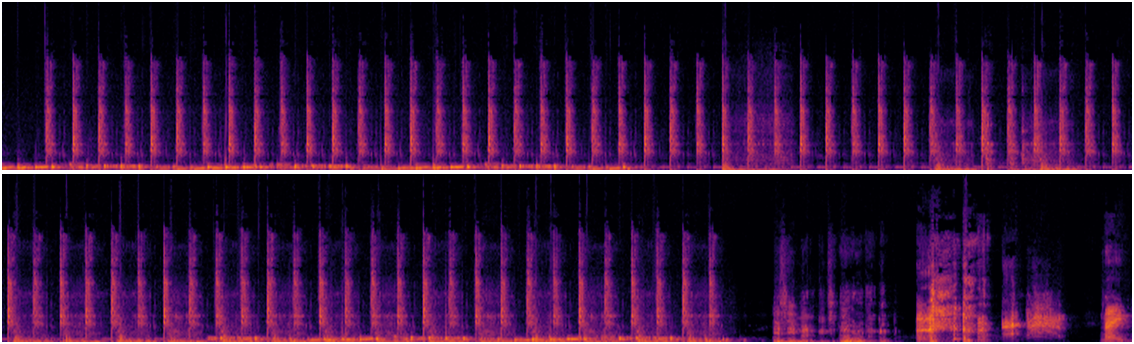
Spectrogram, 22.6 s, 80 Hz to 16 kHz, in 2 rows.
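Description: Live-looped electronic music from a Boss RC-505mk2 loop station: a fast, even click pulse of about four a second over a sustained looped layer. A deep kick-like thump about twice a second joins about seven seconds in. The loop stops abruptly about eighteen seconds in, leaving a few short vocal sounds.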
